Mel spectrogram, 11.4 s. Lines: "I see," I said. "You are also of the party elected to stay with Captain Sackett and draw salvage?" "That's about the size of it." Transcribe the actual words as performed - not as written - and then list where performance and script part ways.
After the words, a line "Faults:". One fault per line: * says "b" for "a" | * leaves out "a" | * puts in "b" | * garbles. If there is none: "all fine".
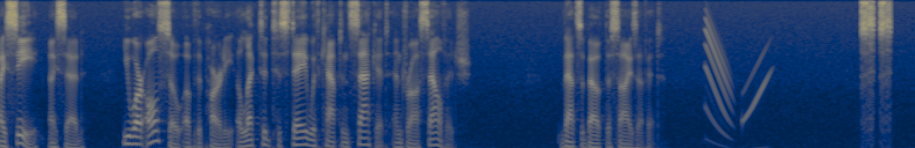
"I see," I said. "You are also of the party elected to stay with Captain Sackett and draw salvage?" "That's about the size of it."
Faults:
all fine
